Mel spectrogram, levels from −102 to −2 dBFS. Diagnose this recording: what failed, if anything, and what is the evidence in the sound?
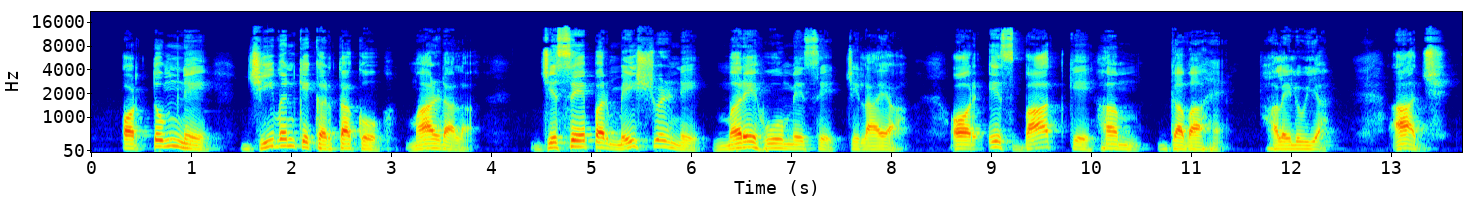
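The speech sounds dull from start to finish, with a gurgling, granular edge as high frequencies flicker in and out. The stage is the codec, likely MP2 compression at about 80 kbps, where upper sub-bands switch off and the remaining bands are coarsely quantised.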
